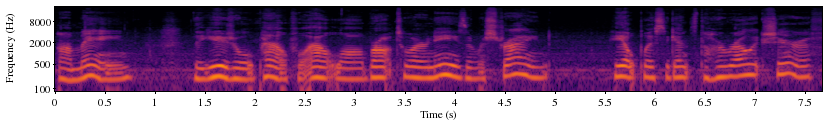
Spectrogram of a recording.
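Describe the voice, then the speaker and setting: This time the flirty, dominant outlaw cowgirl is voiced in a creaky, unhurried way, with medium pitch and fairly even intonation, over a little hiss or hum. The woman keeps a Southern US drawl and a teasing, sly mood throughout a scripted audio roleplay built on intimate character acting.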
